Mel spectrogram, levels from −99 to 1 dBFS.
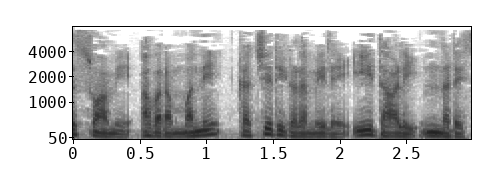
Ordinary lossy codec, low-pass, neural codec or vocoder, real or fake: MP3, 32 kbps; 7.2 kHz; none; real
